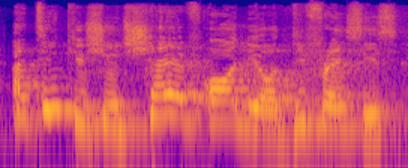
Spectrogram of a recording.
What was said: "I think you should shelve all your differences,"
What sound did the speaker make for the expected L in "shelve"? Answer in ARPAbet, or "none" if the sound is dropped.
none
